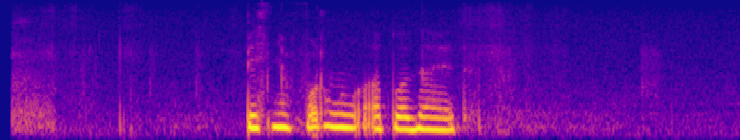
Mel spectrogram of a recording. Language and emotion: Russian, neutral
